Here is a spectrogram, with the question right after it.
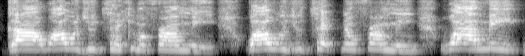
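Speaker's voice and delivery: a hint of a grieving relative begging heaven; mock whining mourner. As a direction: whine it up like a mourner at a funeral. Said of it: "y'all be saying the dumbest shit when somebody die".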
